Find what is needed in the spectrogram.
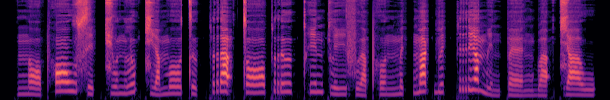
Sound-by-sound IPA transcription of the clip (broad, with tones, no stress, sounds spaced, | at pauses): n ɔː˩˦ pʰ ɔː˥˩ w s i˨˩ t̚ t͡ɕ u˧ n l u˥˩ ʔ t͡ɕ i˩˦ a̯ m oː˧ t ɯ˨˩ k̚ p r a˥˩ ʔ t ɔː˦˥ p r ɯː˥˩ k̚ pʰ i˥˩ n k l iː˧ f ɯ˨˩ a̯ pʰ o˧ n m e˦˥ k̚ m a˥˩ k̚ b e˦˥ k̚ p r i˥˩ a̯ m i˩˦ n p ɛː˩˦ ŋ b a˨˩ ʔ t͡ɕ a˧ w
